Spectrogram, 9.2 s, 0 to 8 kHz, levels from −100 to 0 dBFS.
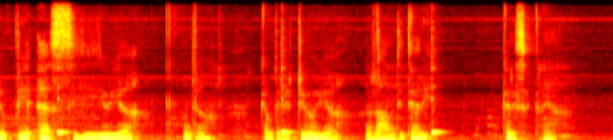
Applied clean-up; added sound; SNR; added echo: none; Cowbell; 9 dB; reverberation time 0.4 s.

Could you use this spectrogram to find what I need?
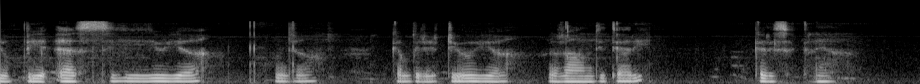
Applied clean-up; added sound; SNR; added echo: none; none; none; none.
